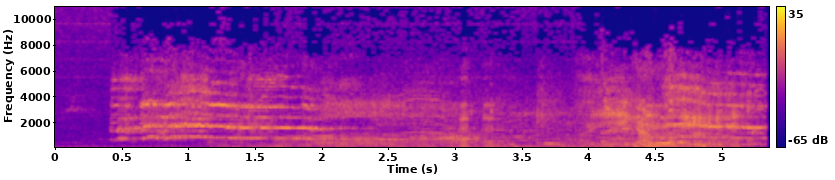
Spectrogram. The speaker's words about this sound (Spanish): Sí, es un gallo.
